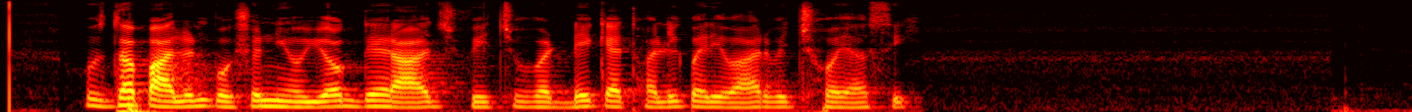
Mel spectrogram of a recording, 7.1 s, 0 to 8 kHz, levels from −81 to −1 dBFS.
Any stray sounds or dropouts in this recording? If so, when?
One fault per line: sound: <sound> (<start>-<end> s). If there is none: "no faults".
no faults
